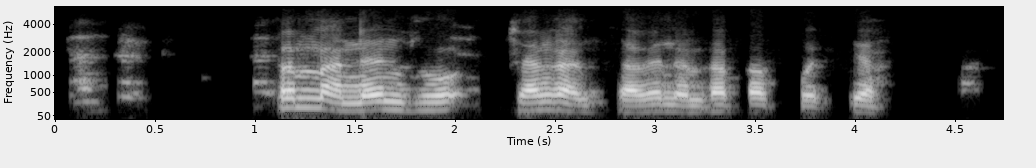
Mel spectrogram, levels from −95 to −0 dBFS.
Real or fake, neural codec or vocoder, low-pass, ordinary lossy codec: fake; codec, 44.1 kHz, 7.8 kbps, Pupu-Codec; 5.4 kHz; Opus, 24 kbps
